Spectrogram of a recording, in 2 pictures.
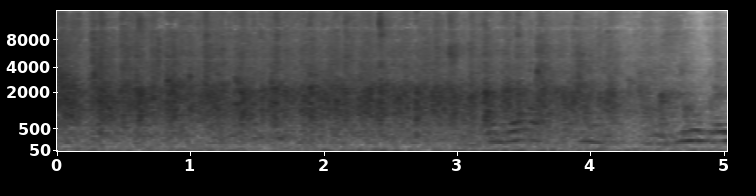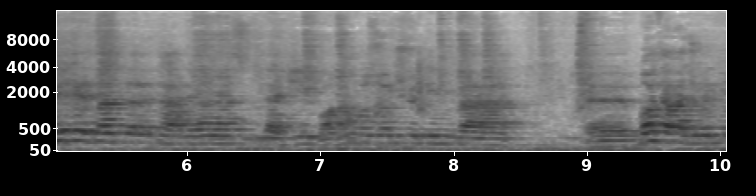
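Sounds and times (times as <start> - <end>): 
audience applause honoring a top leader at a gathering: 0.0 - 5.1
speech: 5.0 - 10.0.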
